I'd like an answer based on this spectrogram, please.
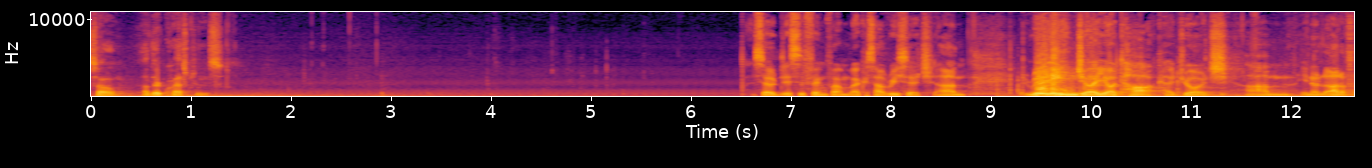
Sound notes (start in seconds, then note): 6.8 voiceover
